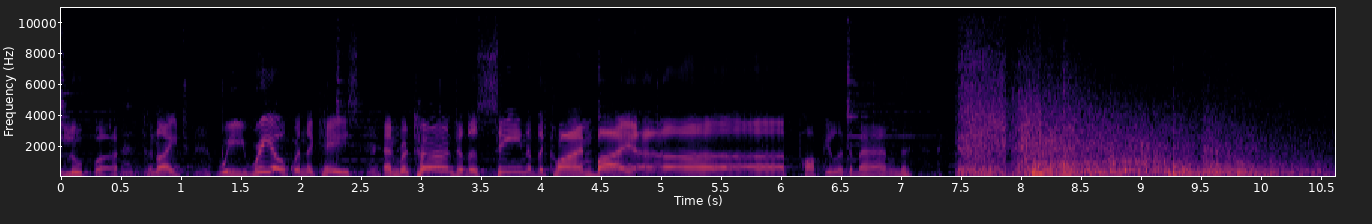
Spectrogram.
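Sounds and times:
speech: 0:00.0 - 0:08.4
steady rain: 0:07.3 - 0:10.6
thunder rumbling: 0:07.4 - 0:10.6.

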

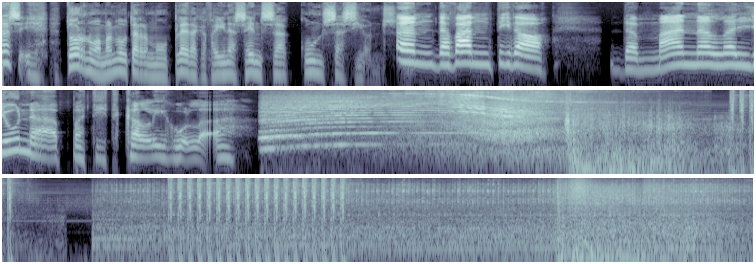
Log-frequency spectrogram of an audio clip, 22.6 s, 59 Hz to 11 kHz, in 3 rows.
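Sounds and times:
speech: 0:00.0 - 0:10.5
air-raid siren wailing: 0:10.1 - 0:13.6
heavy artillery explosions: 0:12.2 - 0:15.7, 0:20.4 - 0:22.5
rapid machine-gun bursts: 0:14.8 - 0:15.2, 0:16.6 - 0:18.8.

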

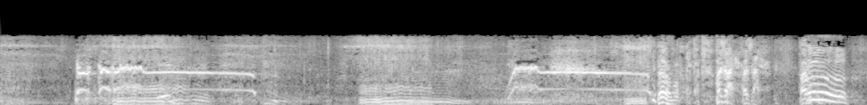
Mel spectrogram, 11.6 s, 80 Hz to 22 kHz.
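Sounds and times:
rooster crowing: 0:01.0 - 0:03.6, 0:06.8 - 0:08.6
laughter: 0:06.8 - 0:11.3.

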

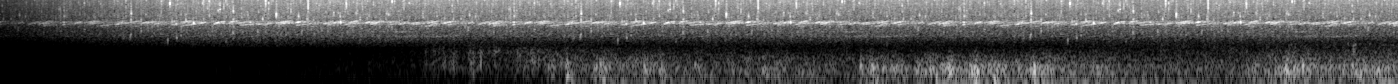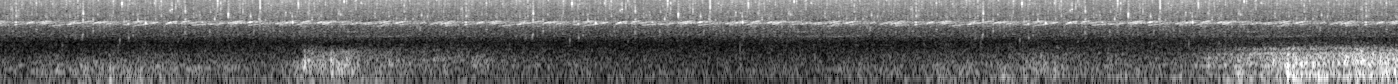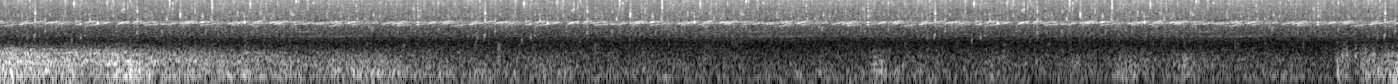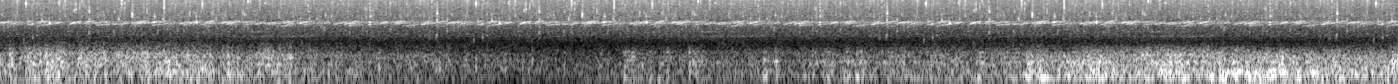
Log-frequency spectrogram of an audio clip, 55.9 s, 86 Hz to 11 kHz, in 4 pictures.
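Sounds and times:
gentle thunderstorm: 0:00.8 - 0:55.9.

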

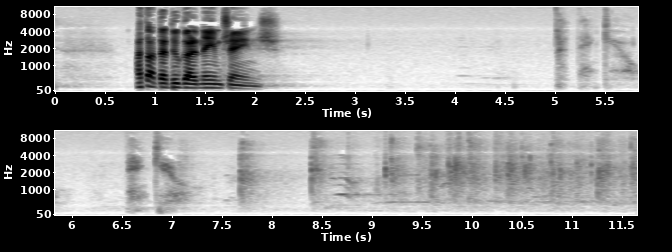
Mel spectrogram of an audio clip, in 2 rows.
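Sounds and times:
speech: 0:00.8 - 0:02.3
crowd clapping slowly: 0:07.6 - 0:11.6.

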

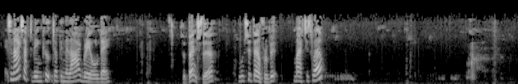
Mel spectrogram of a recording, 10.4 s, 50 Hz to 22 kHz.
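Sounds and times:
faint outdoor noise: 0:00.0 - 0:10.3
speech: 0:00.2 - 0:02.3, 0:03.6 - 0:06.6
pigeons cooing: 0:06.4 - 0:07.2, 0:08.1 - 0:10.3.

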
